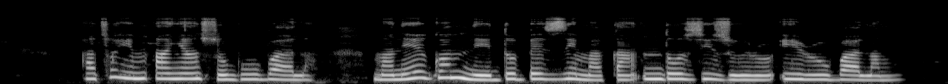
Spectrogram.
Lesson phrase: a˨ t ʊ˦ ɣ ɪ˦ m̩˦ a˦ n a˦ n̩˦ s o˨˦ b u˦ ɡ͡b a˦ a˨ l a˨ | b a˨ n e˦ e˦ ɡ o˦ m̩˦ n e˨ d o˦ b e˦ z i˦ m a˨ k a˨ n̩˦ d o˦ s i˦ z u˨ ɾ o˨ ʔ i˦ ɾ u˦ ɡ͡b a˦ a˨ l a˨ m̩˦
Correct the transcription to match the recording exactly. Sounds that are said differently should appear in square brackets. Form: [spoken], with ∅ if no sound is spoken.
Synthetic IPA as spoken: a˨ t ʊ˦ ɣ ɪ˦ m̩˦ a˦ [ɲ] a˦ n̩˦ s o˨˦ b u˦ ɡ͡b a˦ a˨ l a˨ | [m] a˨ n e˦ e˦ ɡ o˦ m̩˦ n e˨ d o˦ b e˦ z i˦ m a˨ k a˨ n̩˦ d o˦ [z] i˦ z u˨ ɾ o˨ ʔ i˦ ɾ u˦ ɡ͡b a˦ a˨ l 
